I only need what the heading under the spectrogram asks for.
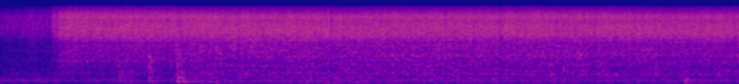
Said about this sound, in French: On commence à avoir une belle coloration. Je vais venir flamber les Saint-Jacques.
